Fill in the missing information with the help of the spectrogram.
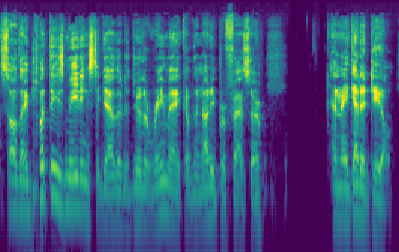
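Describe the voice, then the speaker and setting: A man hosting a show, telling a long story in a rambling, halting way with many fillers and restarts as he talks to a live chat. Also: mid-range voice, a bit bright, no room sound, studio quality. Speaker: podcast host.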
